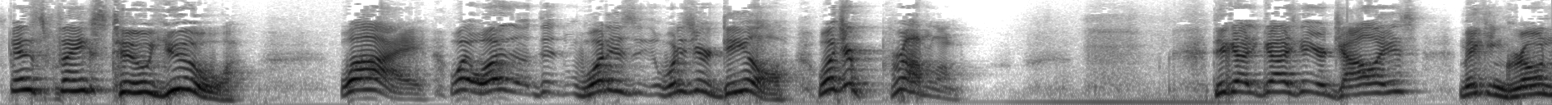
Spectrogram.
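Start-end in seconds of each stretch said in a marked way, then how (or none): none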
